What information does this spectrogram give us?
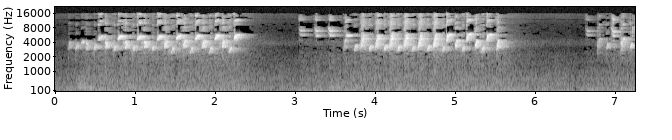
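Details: European goldfinch singing in the Moroccan 'Widani Marrakchi' song style, used to teach and train young birds: rapid buzzy, jingling high notes in two long bursts separated by a short pause, with a third burst starting at the end.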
